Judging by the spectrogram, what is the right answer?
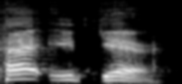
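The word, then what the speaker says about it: Paix et Guerre: I've now learned how to pronounce it correctly in French. How do you say it? Pas et guerre.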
